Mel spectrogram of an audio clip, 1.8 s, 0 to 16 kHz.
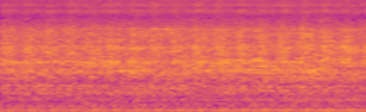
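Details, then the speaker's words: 2013 GMC Sierra Crew Cab 5.3L V8, 198,000 miles, idling with an uneven, lumpy pulse and faint tick from a stuck lifter on cylinder 6; valve cover off showed one valve not opening; fix planned: replace all lifters, camshaft, timing chain, oil pump. "But it's got a stuck lifter, cylinder 6, so I'll let you see what it sounds like. Not good."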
